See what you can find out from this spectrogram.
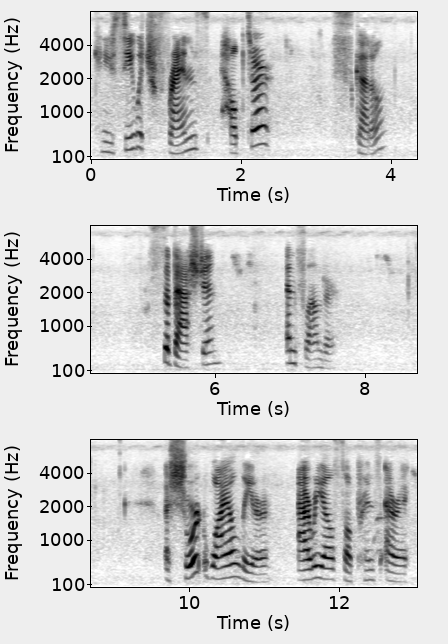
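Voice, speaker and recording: A woman narrating a children's bedtime story expressively, with dramatic, drawn-out emphasis. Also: mid-range voice, lively intonation, fairly bright tone.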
